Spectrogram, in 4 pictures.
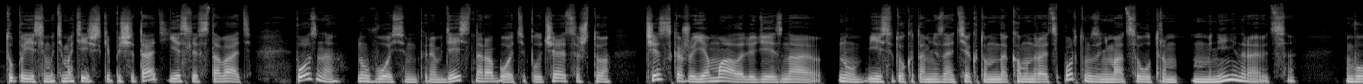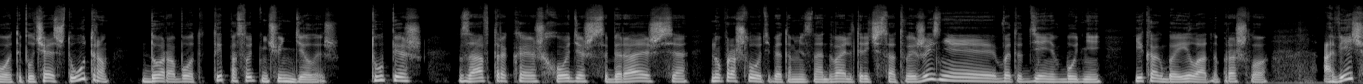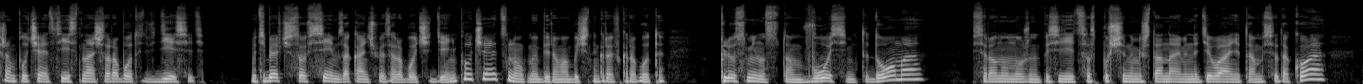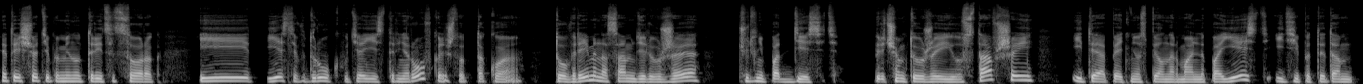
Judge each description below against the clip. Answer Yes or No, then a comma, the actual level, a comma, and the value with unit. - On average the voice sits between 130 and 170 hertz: Yes, low, 135 Hz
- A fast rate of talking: Yes, fast, 180 wpm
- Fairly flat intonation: No, average, 3.7 semitones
